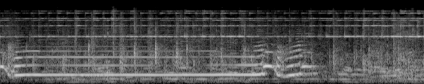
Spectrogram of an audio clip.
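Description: Conch shell (shankha) blown in one long, steady note of about two and a half seconds that bends down in pitch as it ends. A brass hand bell rings and people clap under it.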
